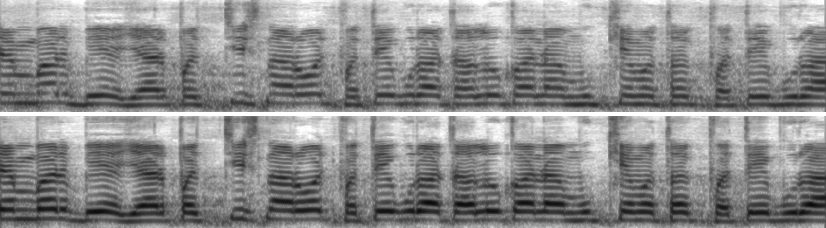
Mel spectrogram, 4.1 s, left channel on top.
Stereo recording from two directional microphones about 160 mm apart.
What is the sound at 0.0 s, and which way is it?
A man's voice, 40° right (ahead or behind).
